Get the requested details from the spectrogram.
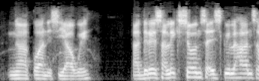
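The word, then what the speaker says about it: Yahweh: ilang libro bro while inclining to view the pronunciation yahwe as more correct way ang yawe daw Mas correct daw ang ang pronunciation.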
